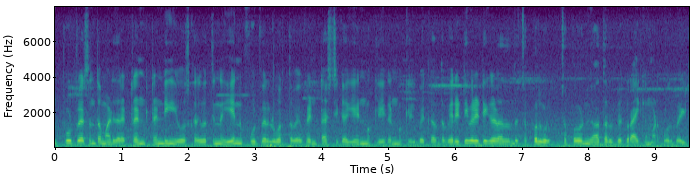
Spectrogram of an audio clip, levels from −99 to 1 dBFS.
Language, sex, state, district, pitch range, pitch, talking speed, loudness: Kannada, male, Karnataka, Bellary, 110-125 Hz, 115 Hz, 145 wpm, -27 LUFS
